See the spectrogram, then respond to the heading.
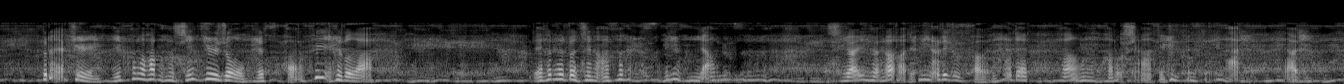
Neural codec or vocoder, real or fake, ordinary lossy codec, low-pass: autoencoder, 22.05 kHz, a latent of 192 numbers a frame, VITS, trained on one speaker; fake; none; 7.2 kHz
